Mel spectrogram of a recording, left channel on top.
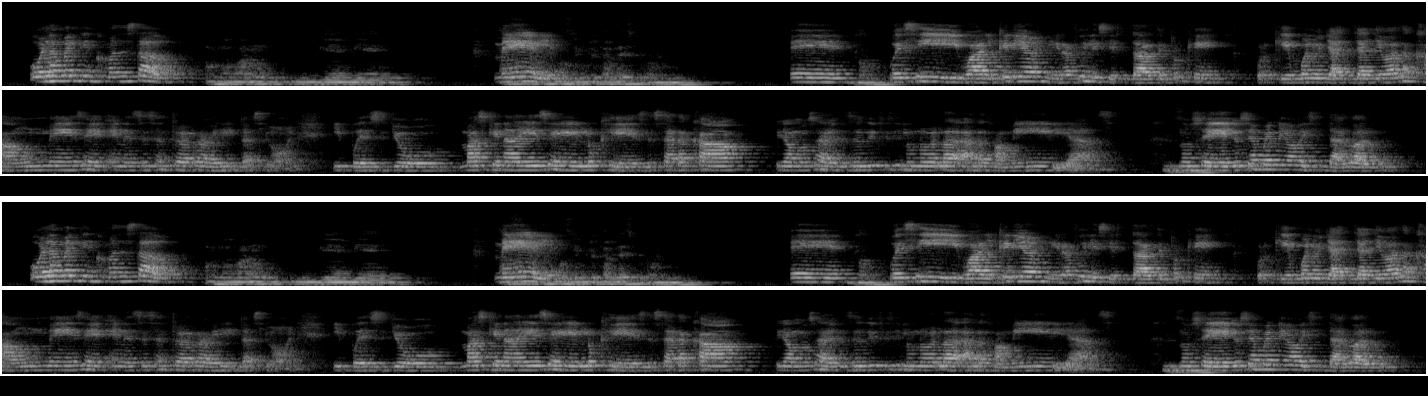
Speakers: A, on the left (about 25°); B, on the right (about 55°).
A: Hola Melkin, ¿cómo has estado?
B: Hola Manu, bien, bien.
A: Mel,
B: Ansioso como siempre tal vez, pero mm,
A: eh,
B: vamos.
A: pues sí, igual quería venir a felicitarte porque, porque bueno, ya, ya llevas acá un mes en, en este centro de rehabilitación y pues yo más que nadie sé lo que es estar acá. Digamos, a veces es difícil uno ver la- a las familias.
B: sí, sí.
A: No sé, ellos se han venido a visitar o algo.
